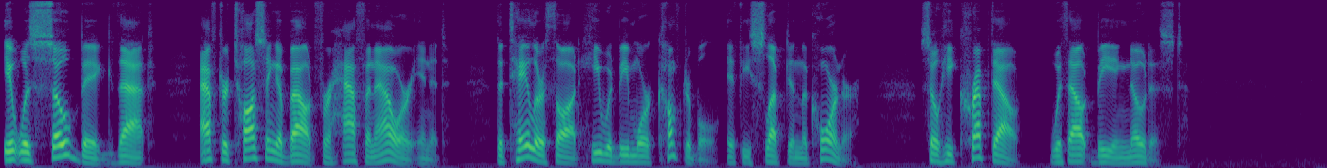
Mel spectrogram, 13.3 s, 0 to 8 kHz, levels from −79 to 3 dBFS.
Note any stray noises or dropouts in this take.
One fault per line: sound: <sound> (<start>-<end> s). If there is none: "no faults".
no faults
